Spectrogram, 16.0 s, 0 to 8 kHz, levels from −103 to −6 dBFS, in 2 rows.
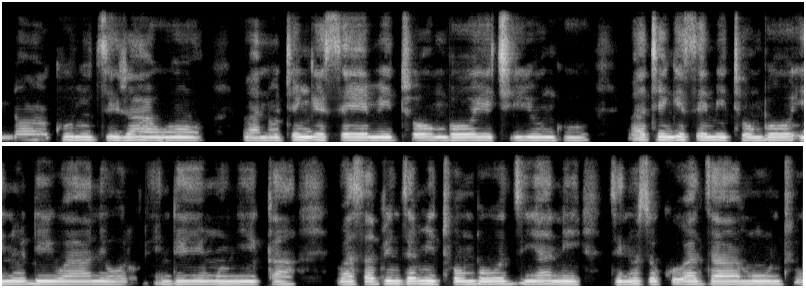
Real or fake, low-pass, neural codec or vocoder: fake; 7.2 kHz; codec, 24 kHz, 3.1 kbps, DualCodec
